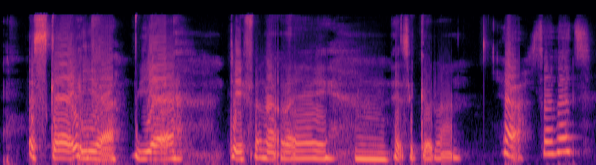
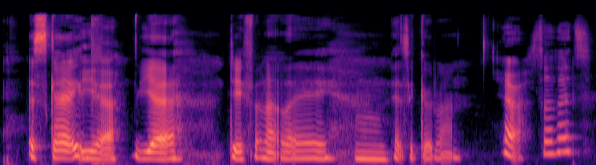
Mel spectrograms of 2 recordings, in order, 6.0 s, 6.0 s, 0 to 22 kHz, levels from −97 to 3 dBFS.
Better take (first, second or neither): second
